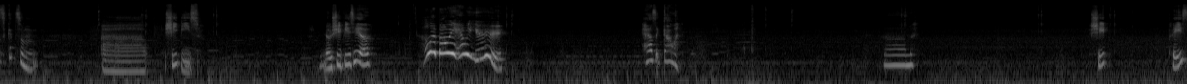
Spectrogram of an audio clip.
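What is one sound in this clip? A young woman speaks calmly into a close microphone, in short bursts with pauses.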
